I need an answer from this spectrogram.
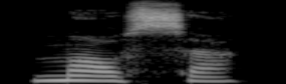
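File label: "mossa" Sardinian, female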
